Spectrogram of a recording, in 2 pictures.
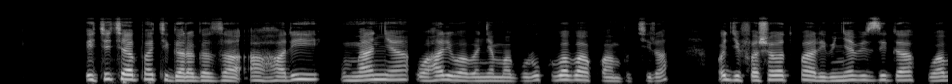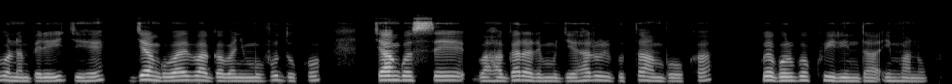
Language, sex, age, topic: Kinyarwanda, female, 25-35, government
